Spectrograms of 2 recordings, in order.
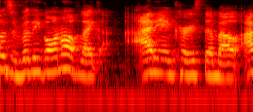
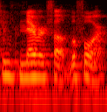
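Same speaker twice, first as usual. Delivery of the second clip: ordinary delivery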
